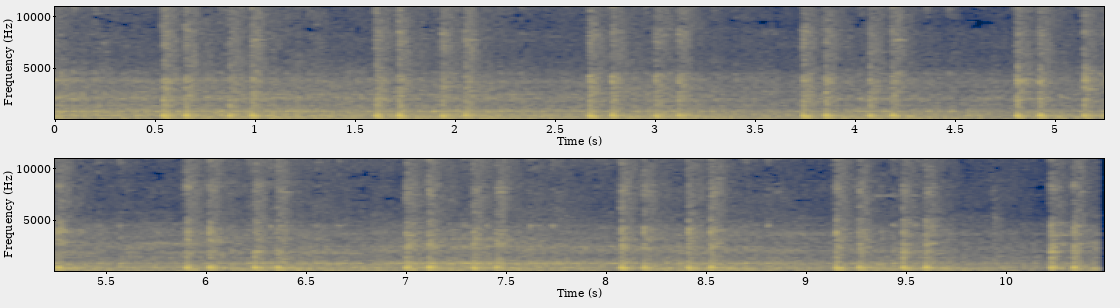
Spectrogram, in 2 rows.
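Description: A JR E231 series electric commuter train runs past, with a steady rumble. Its wheels clack over the track in quick clusters of two to four about once a second, one cluster for each passing pair of bogies.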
